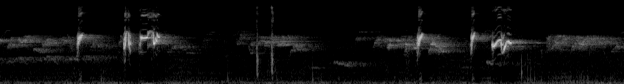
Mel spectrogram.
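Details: Red-whiskered bulbul singing a wild-style song with long phrases: two bright, warbled bursts of quick rising and falling notes, each followed by a softer, buzzy trailing phrase, with quiet pauses between.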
